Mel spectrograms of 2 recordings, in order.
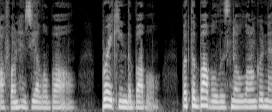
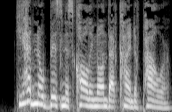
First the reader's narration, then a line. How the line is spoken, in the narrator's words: Kurue snaps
